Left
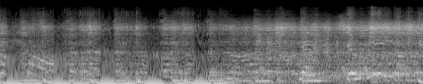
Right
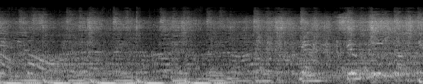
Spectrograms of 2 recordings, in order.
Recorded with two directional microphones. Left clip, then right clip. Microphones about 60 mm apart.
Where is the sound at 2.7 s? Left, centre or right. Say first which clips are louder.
Left 7 dB; right.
